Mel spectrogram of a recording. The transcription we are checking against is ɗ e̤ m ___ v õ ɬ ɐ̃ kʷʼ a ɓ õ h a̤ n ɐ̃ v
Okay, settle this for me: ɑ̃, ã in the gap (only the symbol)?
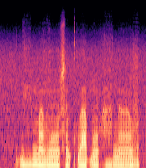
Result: ã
